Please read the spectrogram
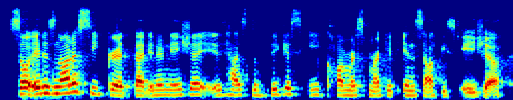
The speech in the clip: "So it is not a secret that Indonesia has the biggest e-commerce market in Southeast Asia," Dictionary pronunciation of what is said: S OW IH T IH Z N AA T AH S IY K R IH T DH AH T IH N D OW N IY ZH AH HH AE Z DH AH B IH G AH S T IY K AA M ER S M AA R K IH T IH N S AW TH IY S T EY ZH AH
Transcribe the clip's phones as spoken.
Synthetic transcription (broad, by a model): S OW IH T IH Z N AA T AH S IY K R IH T DH AH T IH N D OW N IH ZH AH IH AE Z DH AH B IH G AH S T IY K AA M ER S M AA R K IH T IH N S AW TH IY S T EY ZH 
